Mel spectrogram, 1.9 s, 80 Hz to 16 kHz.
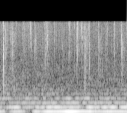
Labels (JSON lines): {"label": "biophony, midshipman", "recorder": "SoundTrap 500"}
